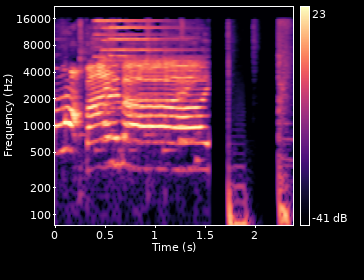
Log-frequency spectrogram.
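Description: A high child's voice sings a gliding, then held note over music; it cuts off suddenly about one and a half seconds in, followed by a short low thump.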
